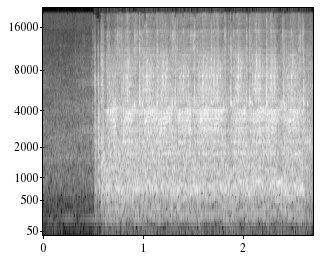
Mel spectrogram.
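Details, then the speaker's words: Perkins 6/354 diesel in a White Super Power truck, not run for many years, first crank by jumping wires: steady fast starter churn with no firing; cranks but won't start, wiring getting hot. "I mean it's cranking it but it was making uh dust and stuff small"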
